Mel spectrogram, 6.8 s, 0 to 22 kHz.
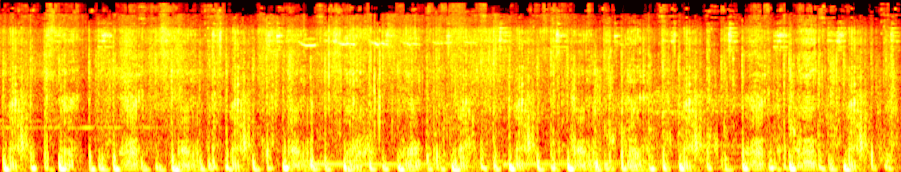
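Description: A horse gallops in Red Dead Redemption 2, rapid rhythmic hoofbeats pounding close and steady throughout, with a short whinny partway through.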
